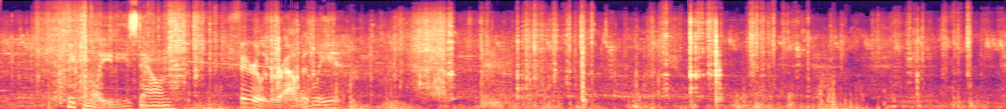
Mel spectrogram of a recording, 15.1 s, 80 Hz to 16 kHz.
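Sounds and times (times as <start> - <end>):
shingles scraping and handling: 0.4 - 5.2, 5.9 - 9.0, 9.7 - 12.1.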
